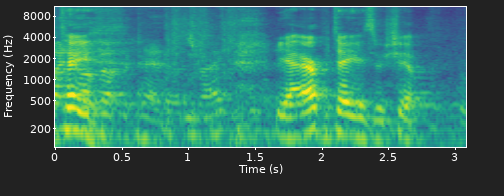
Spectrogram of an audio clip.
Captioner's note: laughter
